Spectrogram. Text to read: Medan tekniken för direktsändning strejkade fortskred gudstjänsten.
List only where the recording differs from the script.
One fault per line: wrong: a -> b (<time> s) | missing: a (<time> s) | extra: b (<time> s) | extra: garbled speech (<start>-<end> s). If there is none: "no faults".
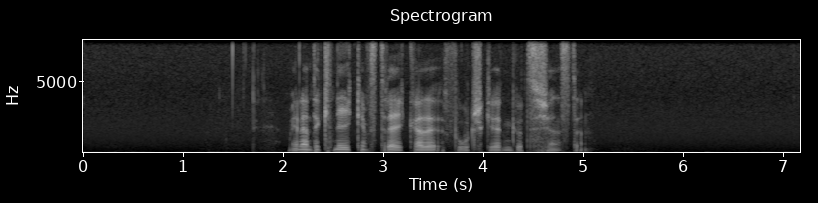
missing: för direktsändning (2.8 s)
